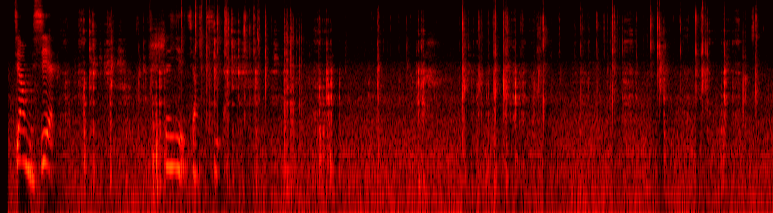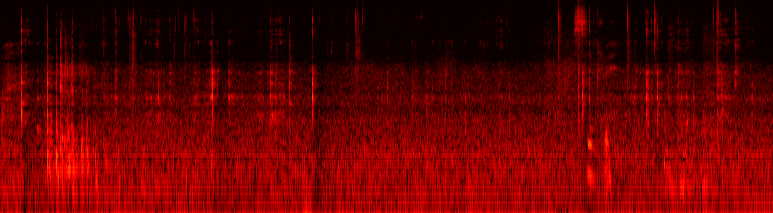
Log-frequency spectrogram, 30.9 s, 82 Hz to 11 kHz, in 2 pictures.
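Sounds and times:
crab shell cracking and clicking: 2.7s - 20.2s, 20.8s - 26.0s, 27.9s - 28.8s.

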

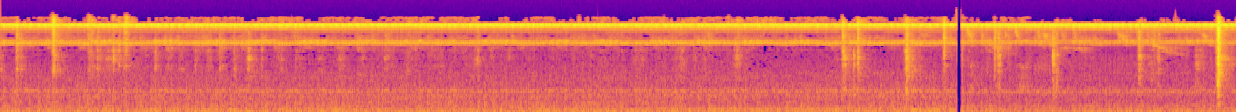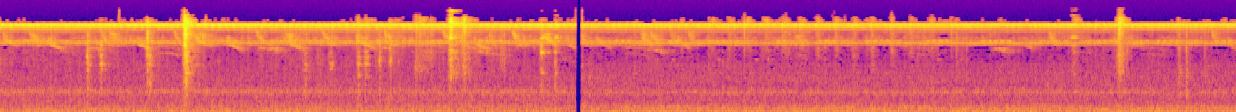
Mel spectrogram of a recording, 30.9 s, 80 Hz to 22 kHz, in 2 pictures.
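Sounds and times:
insect chorus whining: 0.0s - 30.9s.

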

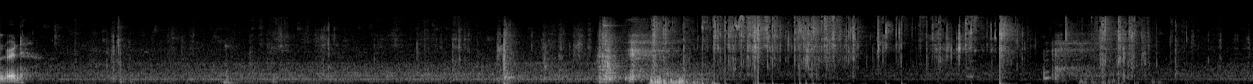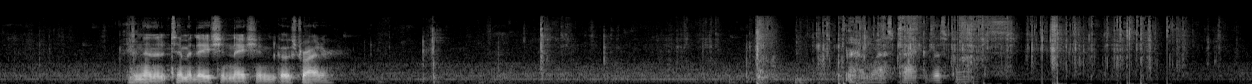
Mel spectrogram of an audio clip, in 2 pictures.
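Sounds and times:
foil wrapper tearing and crinkling: 6.5s - 12.3s, 19.3s - 24.9s.

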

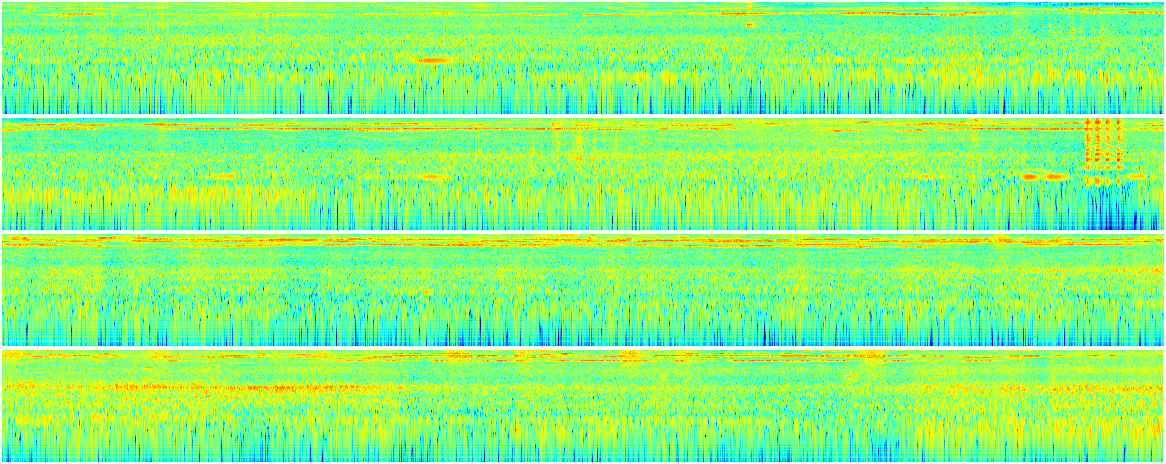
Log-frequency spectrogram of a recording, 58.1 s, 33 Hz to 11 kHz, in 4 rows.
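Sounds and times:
cars passing: 0.0s - 58.0s
road noise: 0.0s - 58.0s
truck diesel engine running: 0.0s - 58.0s
horn toot: 26.8s - 29.6s.

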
